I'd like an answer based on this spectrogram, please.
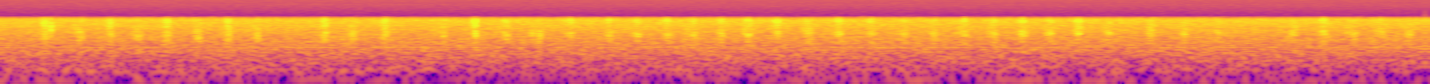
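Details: A guinea pig eating parsley, her fast chewing heard as a steady run of crisp clicks several times a second over a constant loud background hiss.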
